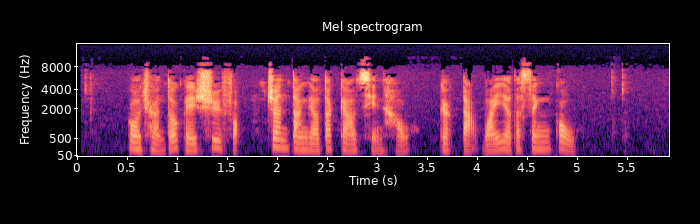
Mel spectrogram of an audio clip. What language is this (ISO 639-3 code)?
yue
